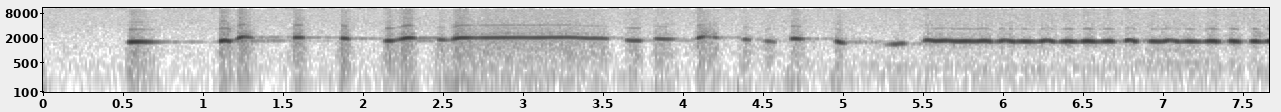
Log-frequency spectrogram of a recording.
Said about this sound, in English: when you wake up in the morning and you want to call your shepherd, you only needed to whistle.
